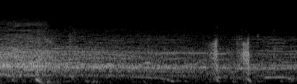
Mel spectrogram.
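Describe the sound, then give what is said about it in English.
A large crowd at an Italian burping festival cheers and roars steadily for a few seconds, a dense wash of voices with two sharper bursts of whooping near the end. “What about the crowd go off? That sounds like a stage crowd.”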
